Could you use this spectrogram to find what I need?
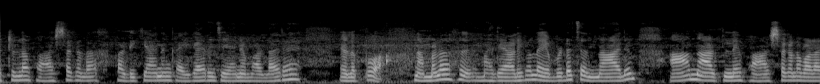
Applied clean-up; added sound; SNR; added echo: none; none; none; none.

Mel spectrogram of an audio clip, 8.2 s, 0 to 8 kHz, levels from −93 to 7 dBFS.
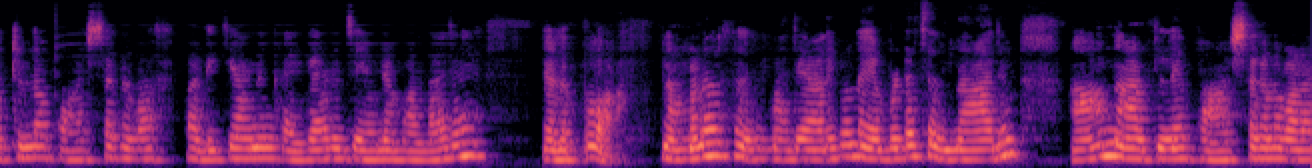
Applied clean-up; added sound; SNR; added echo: neural mask model DeepFilterNet 3.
